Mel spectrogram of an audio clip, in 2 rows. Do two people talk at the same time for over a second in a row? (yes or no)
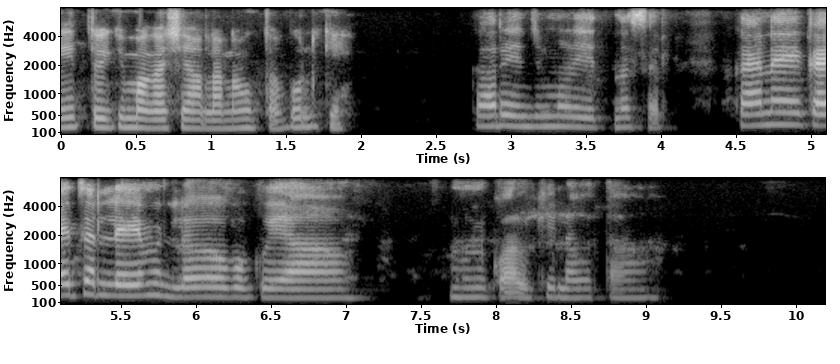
no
